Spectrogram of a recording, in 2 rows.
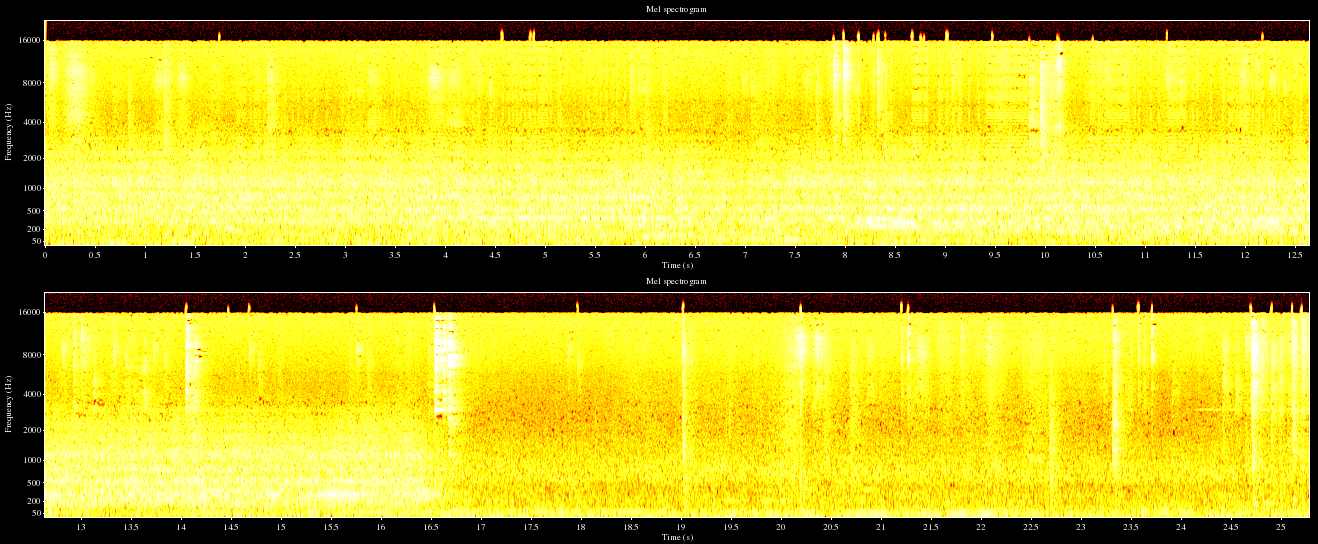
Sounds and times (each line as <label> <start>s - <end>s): keyboard 0.0s - 16.9s
Construction works behind the wall 0.0s - 18.2s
